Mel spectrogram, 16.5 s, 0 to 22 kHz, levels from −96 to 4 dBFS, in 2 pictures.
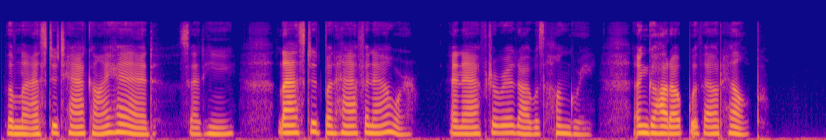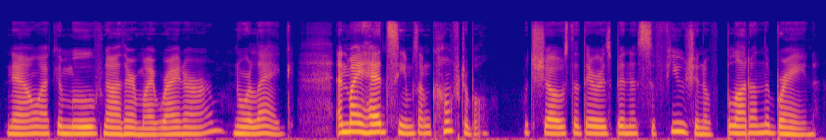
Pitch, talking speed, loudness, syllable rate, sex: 200 Hz, 185 wpm, -20 LUFS, 4.7 syllables/s, female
